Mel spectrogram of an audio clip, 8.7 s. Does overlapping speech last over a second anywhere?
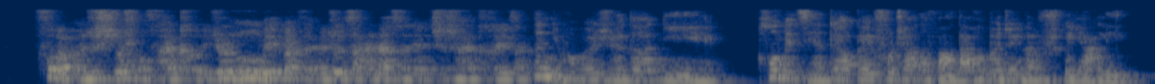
No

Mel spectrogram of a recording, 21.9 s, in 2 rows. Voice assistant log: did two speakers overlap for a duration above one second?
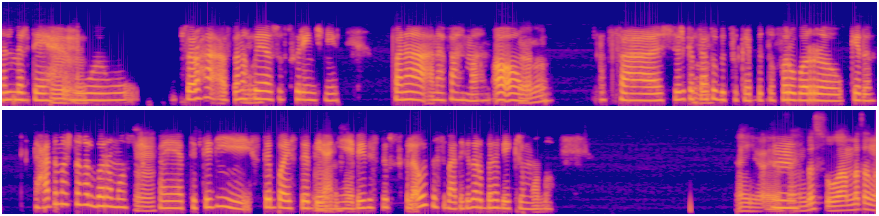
No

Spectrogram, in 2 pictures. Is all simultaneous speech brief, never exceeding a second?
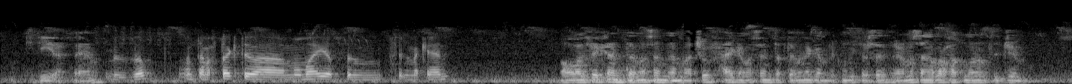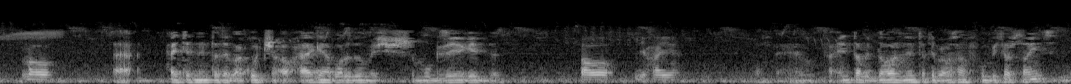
Yes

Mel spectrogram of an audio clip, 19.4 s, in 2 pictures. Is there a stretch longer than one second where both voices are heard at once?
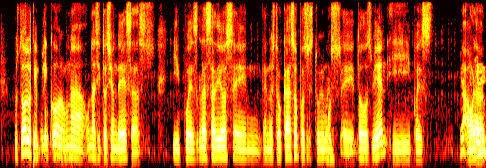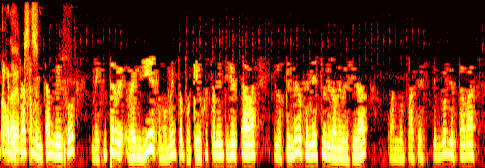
Yes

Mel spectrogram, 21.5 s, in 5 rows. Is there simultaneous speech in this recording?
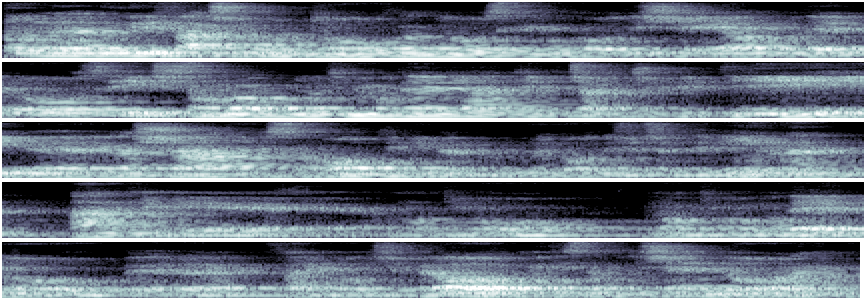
No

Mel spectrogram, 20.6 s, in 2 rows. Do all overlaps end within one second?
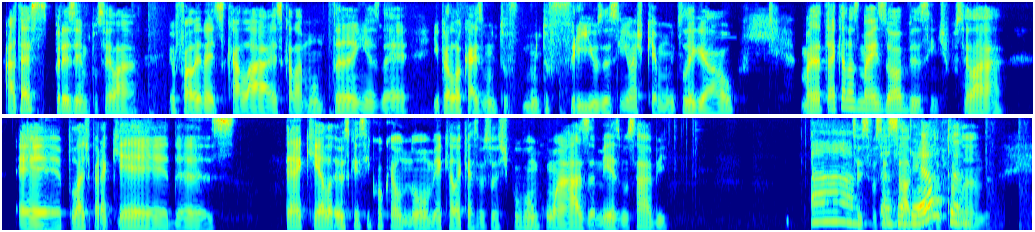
No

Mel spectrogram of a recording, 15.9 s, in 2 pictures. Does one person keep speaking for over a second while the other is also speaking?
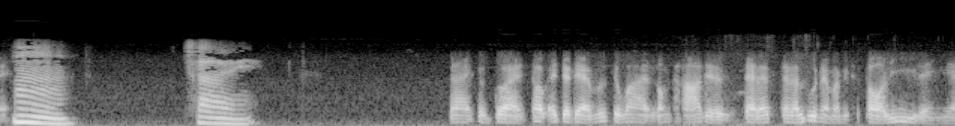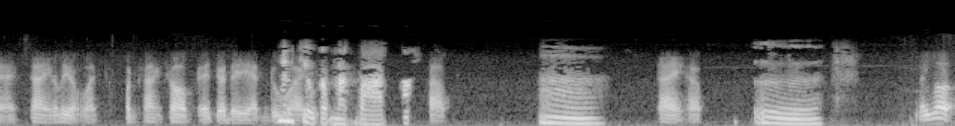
No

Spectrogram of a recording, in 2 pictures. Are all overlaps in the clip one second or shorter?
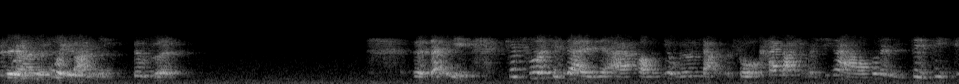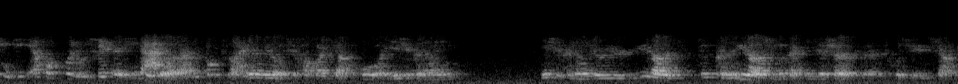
No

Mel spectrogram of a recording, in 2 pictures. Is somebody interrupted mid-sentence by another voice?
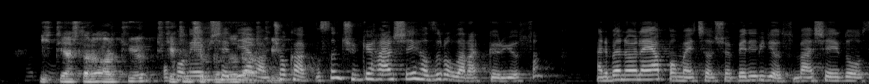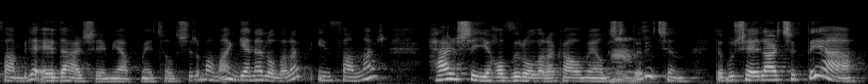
Yes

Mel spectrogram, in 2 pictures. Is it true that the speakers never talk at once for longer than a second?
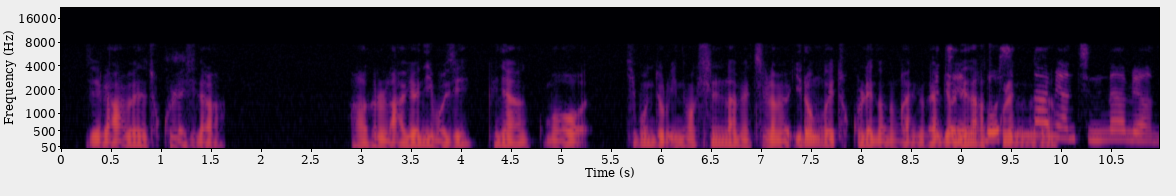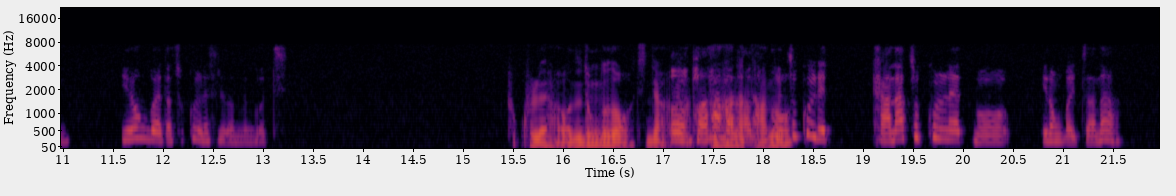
No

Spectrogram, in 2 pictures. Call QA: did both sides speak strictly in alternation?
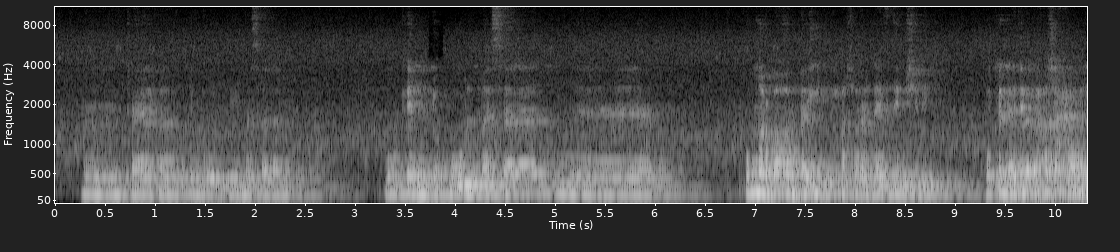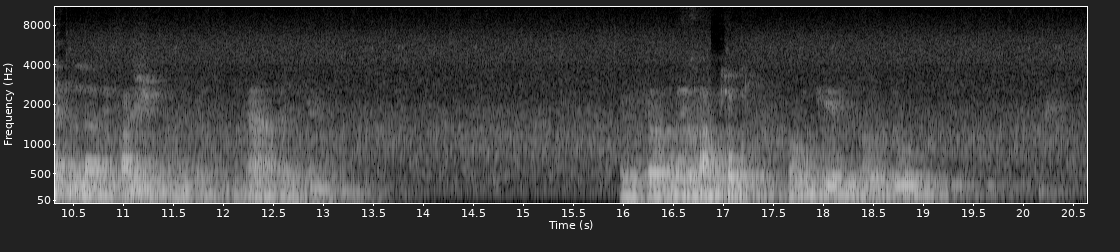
No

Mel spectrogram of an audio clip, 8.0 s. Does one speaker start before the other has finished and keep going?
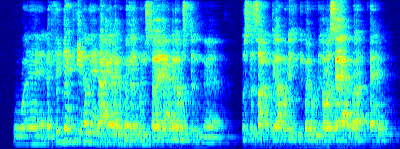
Yes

